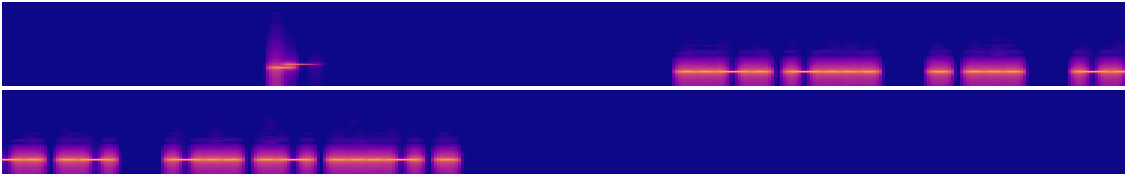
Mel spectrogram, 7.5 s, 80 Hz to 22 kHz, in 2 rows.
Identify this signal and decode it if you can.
Morse code, heard as a keyed tone, about 40 wpm, 700 Hz. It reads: FB ES GA DAVE
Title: Common QSO Phrases Encore 40wpm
